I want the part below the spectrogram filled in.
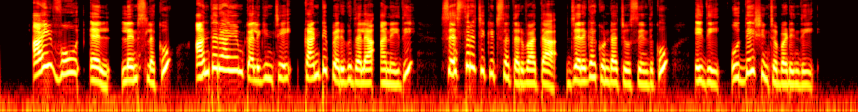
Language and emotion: Telugu, neutral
